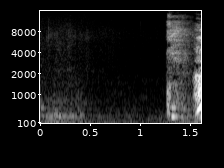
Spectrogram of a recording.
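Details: 16-month-old toddler imitating a sneeze after his mother pretends to sneeze: a quiet pause, then a short breathy burst ending in a louder gust; imitated sneeze.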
